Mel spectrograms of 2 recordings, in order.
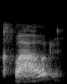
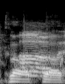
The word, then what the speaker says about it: Claude: And so I literally just bought Claude. Hmm. I keep saying it wrong. Yeah, yeah. Cloud.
